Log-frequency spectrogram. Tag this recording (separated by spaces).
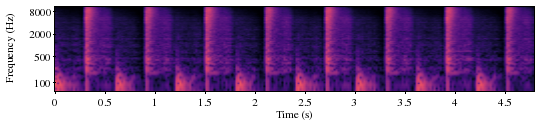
snaredrum bassdrum drums drumloop drum-loop 120bpm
